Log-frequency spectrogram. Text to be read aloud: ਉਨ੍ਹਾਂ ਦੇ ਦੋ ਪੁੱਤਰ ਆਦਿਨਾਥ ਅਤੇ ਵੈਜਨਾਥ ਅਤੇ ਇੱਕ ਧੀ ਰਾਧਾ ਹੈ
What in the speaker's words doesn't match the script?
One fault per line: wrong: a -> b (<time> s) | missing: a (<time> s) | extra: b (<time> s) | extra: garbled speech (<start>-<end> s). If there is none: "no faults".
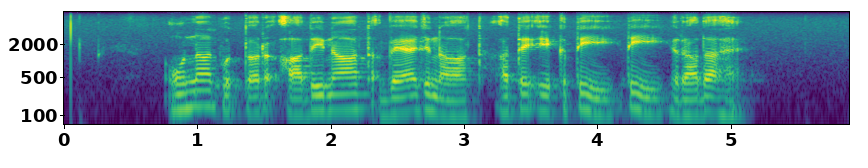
missing: ਦੇ ਦੋ (1.1 s)
missing: ਅਤੇ (2.3 s)
extra: ਧੀ (4.1 s)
